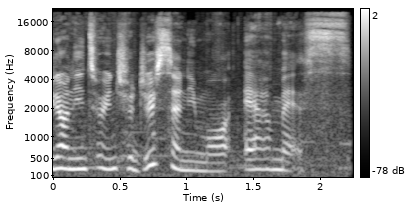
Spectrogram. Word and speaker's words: Hermès: need to introduce anymore, Hermès. So pronunciation wise, it might be a bit confusing, but as good French people, you don't pronounce the H at the beginning. So it's just Hermès. But yeah, I really like their facade.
